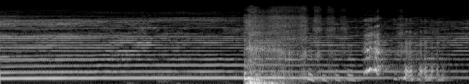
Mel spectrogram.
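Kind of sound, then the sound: sound effect, air horn sound effect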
